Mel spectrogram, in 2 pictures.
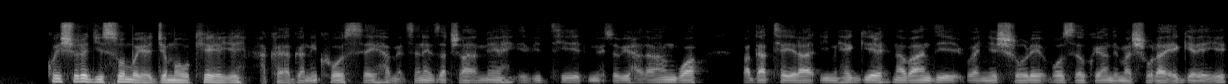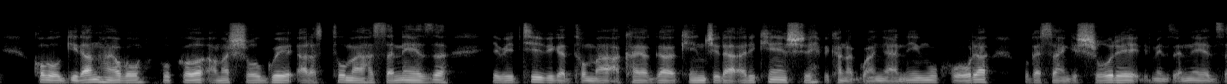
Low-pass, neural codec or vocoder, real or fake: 7.2 kHz; codec, 16 kHz in and 24 kHz out, 0.6 kbps, FocalCodec, streaming, 2048 codes; fake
